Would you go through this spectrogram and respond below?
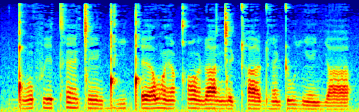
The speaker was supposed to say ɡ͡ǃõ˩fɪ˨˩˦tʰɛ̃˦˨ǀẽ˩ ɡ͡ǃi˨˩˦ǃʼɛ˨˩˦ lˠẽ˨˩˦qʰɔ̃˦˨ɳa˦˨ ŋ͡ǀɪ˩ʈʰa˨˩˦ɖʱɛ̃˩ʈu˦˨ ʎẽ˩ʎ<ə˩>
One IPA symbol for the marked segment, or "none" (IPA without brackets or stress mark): a˩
